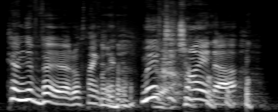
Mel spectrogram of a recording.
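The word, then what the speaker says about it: Canavero: of a recently deceased donor, Italian neurosurgeon Sergio Cannavaro, am I saying it right? Cannavero, thank you.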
